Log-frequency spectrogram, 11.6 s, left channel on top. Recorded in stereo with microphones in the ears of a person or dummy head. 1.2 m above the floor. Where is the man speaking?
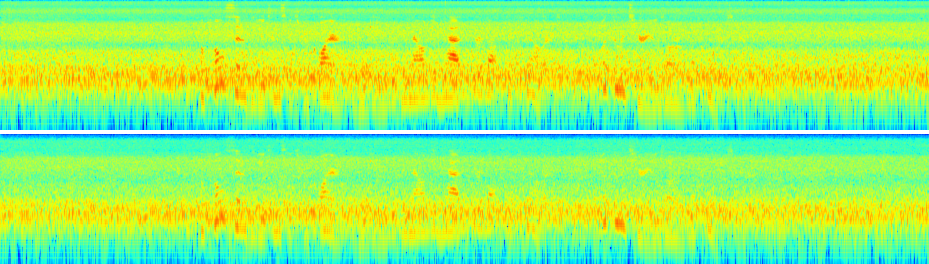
35° left (ahead or behind).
